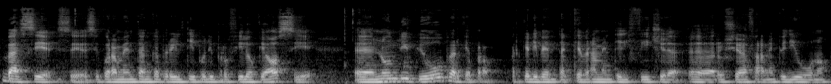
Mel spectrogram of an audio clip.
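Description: Very fast and monotone with flat intonation, the somewhat breathy voice has a dark, mellow tone and audible room echo. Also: man, medium pitch for a man. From Italy, Genoa (Liguria). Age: 20s. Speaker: illustrator and cartoonist. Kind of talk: interview.

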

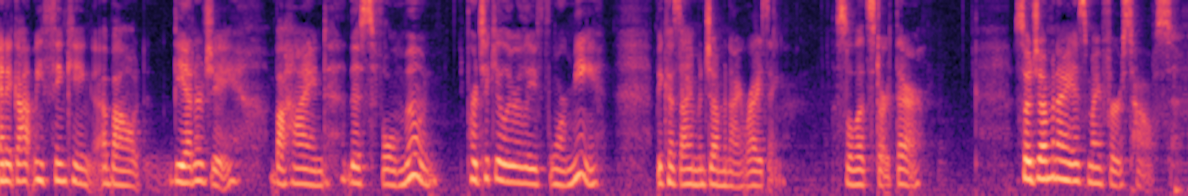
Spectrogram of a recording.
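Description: A woman with an American accent speaks at a medium pitch and a moderate pace, with ordinary pitch variation and long, frequent pauses. The recording is very clean, with a silent background. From US Midwest, Chicago. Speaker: astrologer. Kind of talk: solo astrology reading. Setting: home office, off usual filming spot.

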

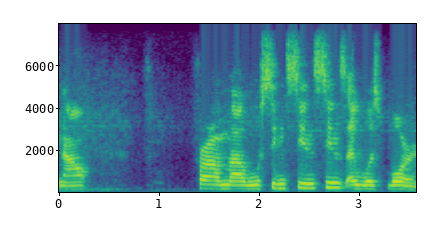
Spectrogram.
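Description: Speaking at a medium pitch, a woman with a Vietnamese accent uses ordinary pitch variation. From Vietnam, Hanoi. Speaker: journalist. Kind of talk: panel discussion. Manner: halting.

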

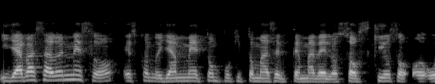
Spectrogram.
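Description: At a fairly quick pace, a man with a Mexican accent talks in a fairly high voice with ordinary pitch variation. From Mexico, small coastal town. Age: 20s. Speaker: human resources director. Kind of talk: interview conversation.

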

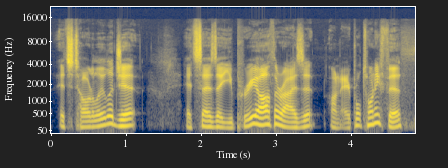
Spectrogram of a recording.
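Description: Captured in a very clean, dry, close recording with a silent background and no echo, a man with an ordinary speaking voice and a fairly high pitch talks at a moderate pace with lively intonation. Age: 20s. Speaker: podcast co-host and guitar teacher. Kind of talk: casual chat. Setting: home studio.

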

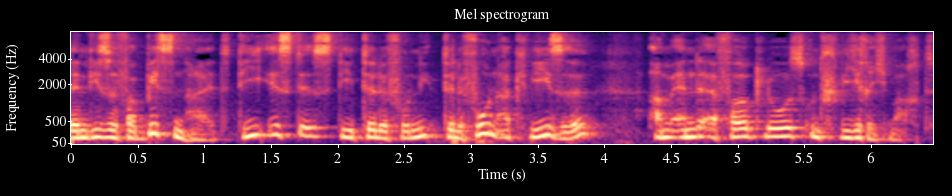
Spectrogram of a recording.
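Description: The man's pitch is high. His intonation is lively. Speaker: sales trainer. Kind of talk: podcast monologue.

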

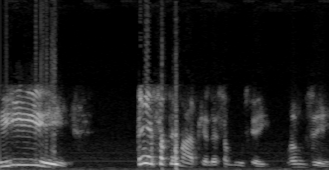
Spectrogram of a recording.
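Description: Very wide pitch swings run all through this man's speech. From Recife, Brazil. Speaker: singer-songwriter. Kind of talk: interview. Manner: halting.

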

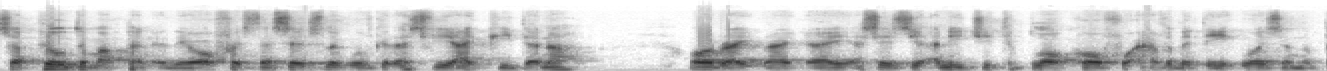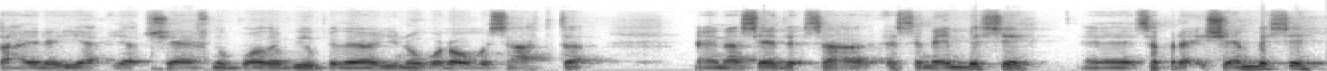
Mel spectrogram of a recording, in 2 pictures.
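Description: Speaking with a Glaswegian accent, a man talks at a very fast pace. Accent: Glaswegian Scottish. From Scotland, Glasgow. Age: 40s. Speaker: chef and college lecturer. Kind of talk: casual chat.

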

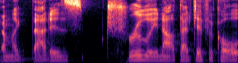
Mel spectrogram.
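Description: Speaking at a fairly quick clip, a woman with an American accent uses a normal speaking voice pitched fairly low. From New Jersey. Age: 20s. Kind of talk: casual chat. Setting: kitchen at home.

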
